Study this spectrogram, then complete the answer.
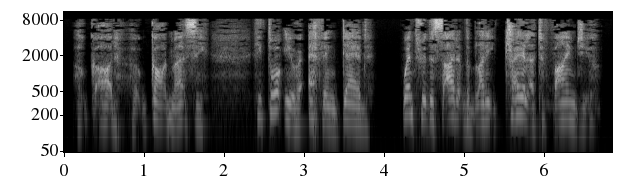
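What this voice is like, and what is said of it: Hoarse voice with British accent. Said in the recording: “hoarse from the smoke and almost unrecognizable ... the British accent”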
